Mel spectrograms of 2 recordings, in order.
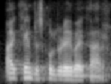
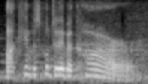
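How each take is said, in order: First: It is said in an Indian accent. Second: It is said in an American accent.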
